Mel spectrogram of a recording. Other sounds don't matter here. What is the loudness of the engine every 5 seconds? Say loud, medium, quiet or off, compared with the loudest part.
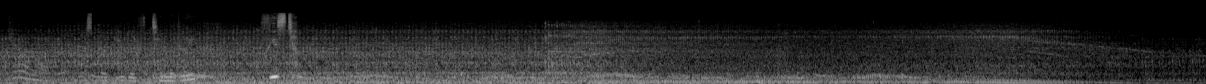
loud, loud, medium.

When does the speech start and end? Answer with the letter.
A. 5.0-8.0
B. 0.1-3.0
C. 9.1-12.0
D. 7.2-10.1
B.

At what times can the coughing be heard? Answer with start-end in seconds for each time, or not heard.
not heard.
